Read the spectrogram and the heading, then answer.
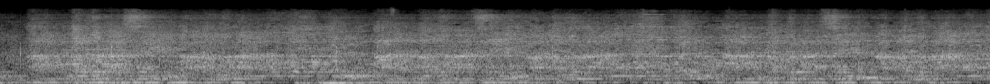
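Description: A large crowd at a fight entrance roars and chants "Ooh Ah Up the Ra" in unison, a chant referencing the IRA, a dense, loud wall of voices with rhythmic surges over a steady low rumble, continuing throughout.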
